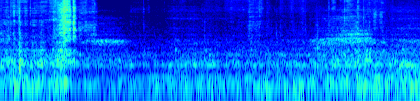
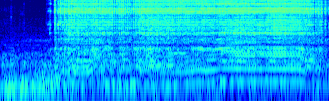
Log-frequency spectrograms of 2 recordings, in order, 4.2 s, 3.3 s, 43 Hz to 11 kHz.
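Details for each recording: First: 1970s Romco Star Trek USS Enterprise toy, bought broken, fan powered directly: small motor spins to a high steady whine with no rattle, fan blowing fine. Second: 1970s Romco Star Trek USS Enterprise toy, bought broken, fan powered directly: motor spins with a high raspy buzz and fast scraping chatter, fan rubbing on something.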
